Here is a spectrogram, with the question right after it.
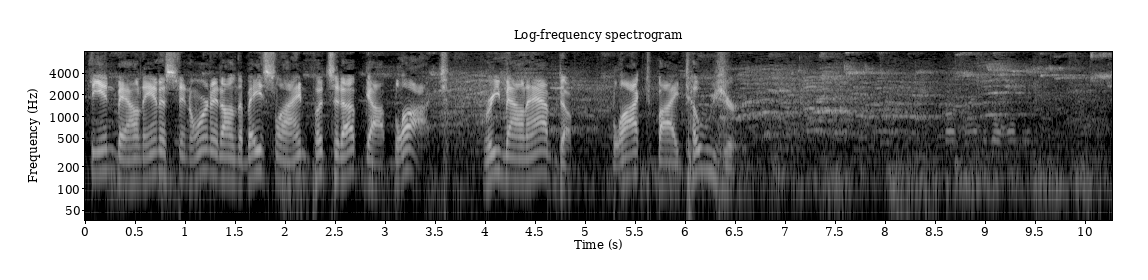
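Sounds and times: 
speech: 0.0s - 6.7s
voices and commentary: 0.0s - 10.1s
basketball dribbled on the court during a game: 6.5s - 10.2s.

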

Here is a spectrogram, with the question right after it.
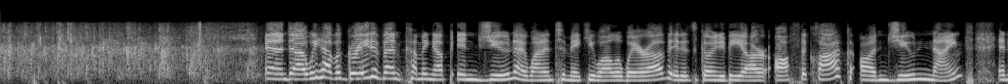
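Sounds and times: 
audience applause welcoming new chamber members: 0.0s - 2.6s
speech: 2.7s - 10.0s.

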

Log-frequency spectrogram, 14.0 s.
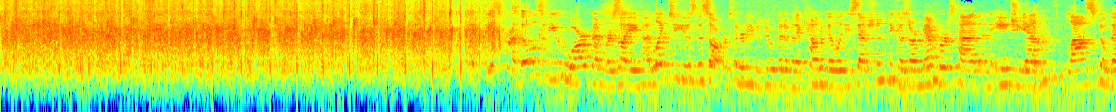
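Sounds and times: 
audience applause: 0.0s - 6.5s
speech: 7.4s - 13.9s.

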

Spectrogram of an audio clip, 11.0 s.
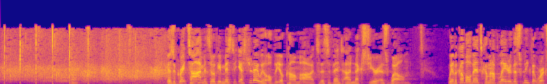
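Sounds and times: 
audience hand clapping: 0.0s - 4.1s
speech: 3.4s - 8.4s, 9.0s - 10.9s.

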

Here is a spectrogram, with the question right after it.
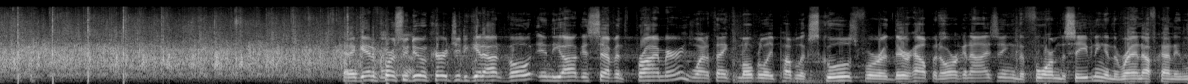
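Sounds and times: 
audience applause: 0.0s - 5.1s
speech: 3.4s - 11.8s.

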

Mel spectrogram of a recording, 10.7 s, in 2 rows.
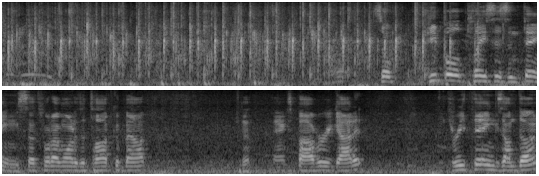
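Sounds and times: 
audience applause: 0.0s - 4.9s
speech: 3.8s - 7.0s, 7.7s - 9.1s, 9.8s - 10.6s.

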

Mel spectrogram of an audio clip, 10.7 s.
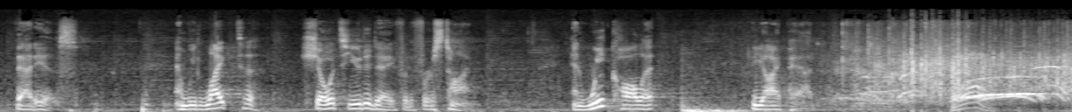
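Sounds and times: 
speech: 0.2s - 1.0s, 1.8s - 4.8s, 5.7s - 6.7s, 7.5s - 8.2s
raucous audience applause and cheering: 8.2s - 10.7s.

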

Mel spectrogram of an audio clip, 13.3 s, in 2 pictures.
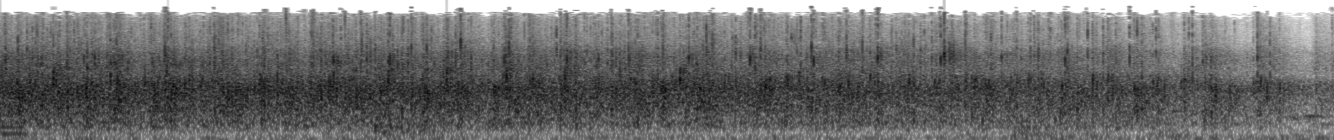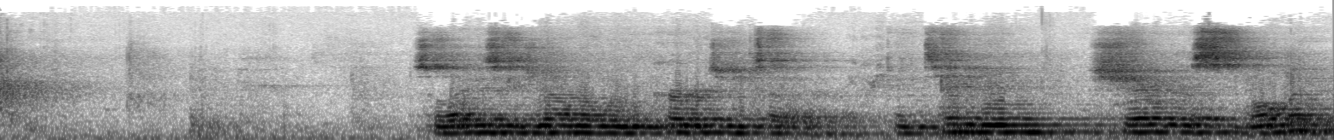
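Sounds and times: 
audience applause: 0.0s - 7.1s
speech: 8.8s - 13.3s.

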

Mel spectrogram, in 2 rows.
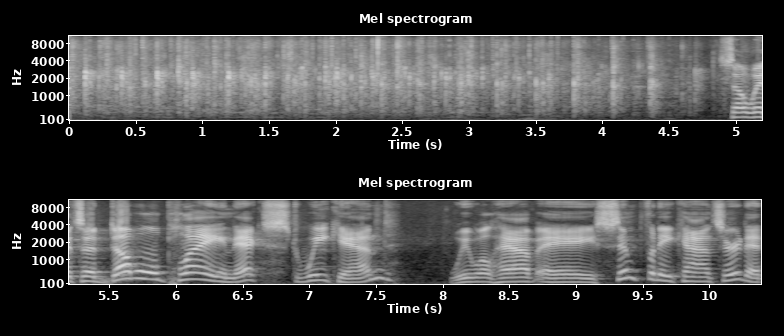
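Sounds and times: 
audience applause at outdoor park concert: 0.0s - 4.9s
speech: 5.0s - 10.3s.

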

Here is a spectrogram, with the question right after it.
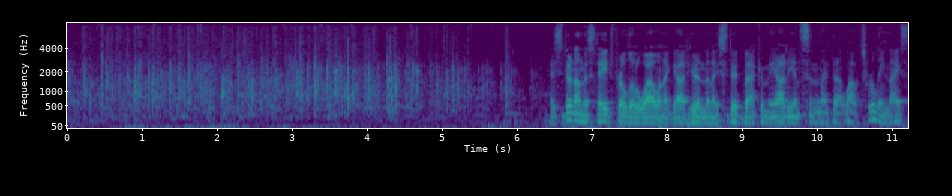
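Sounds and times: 
audience applause for percussionists: 0.0s - 6.3s
speech: 6.4s - 11.2s.

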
